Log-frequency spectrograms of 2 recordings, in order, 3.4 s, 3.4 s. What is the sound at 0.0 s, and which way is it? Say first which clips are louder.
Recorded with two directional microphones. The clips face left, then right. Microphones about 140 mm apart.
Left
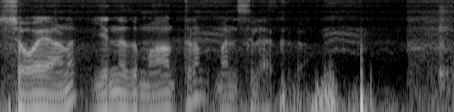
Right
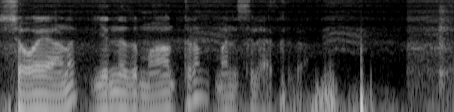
Speech: right 5 dB; 30° right (ahead or behind).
